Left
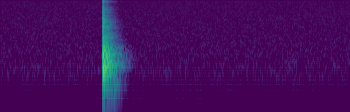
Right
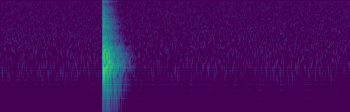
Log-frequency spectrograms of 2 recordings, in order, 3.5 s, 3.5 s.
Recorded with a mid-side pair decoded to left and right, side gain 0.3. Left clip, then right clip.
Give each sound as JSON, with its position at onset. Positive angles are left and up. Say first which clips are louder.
{"t": 1.0, "sound": "hammering", "louder": "left 3 dB", "azimuth_deg": 50, "distance_m": 1.0}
